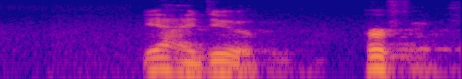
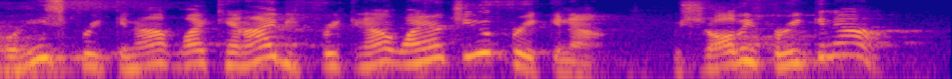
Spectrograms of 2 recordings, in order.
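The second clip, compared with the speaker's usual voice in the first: higher, louder, spiraling mock panic; mock freakout; 11 semitones higher, 6 dB louder than usual. Old self feeding off coworker's panic, mock frantic. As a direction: whip yourself into a hammed-up frenzy. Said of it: "It's like".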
